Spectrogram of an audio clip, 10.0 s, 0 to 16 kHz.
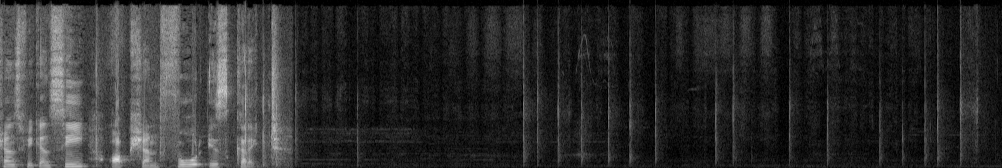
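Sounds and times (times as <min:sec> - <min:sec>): chalk tapping and scraping on board: 0:00.9 - 0:10.0.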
